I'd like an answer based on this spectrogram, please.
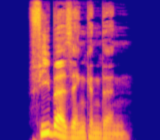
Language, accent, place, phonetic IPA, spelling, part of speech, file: German, Germany, Berlin, [ˈfiːbɐˌzɛŋkn̩dən], fiebersenkenden, adjective, De-fiebersenkenden.ogg
- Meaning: inflection of fiebersenkend: 1. strong genitive masculine/neuter singular 2. weak/mixed genitive/dative all-gender singular 3. strong/weak/mixed accusative masculine singular 4. strong dative plural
